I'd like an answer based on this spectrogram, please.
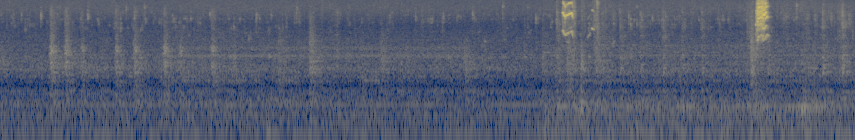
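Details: A degu, moved into a small room while its cage is cleaned, protests with two brief, piercing high-pitched squeaks about two seconds apart over faint rustling and a low, steady hiss.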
